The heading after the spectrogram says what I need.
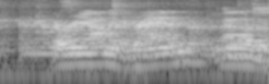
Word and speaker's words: Grande: Yeah, I think I heard her say one time that everybody pronounces her last name Grande wrong, but she just goes along with it. That it's supposed to be like Grand. Ariana Grande?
